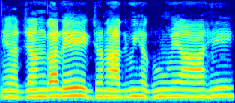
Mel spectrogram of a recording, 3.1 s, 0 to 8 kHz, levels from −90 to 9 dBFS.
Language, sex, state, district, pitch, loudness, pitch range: Chhattisgarhi, female, Chhattisgarh, Korba, 200 Hz, -19 LUFS, 195-210 Hz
